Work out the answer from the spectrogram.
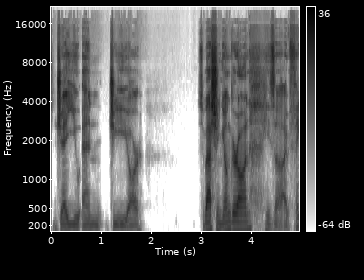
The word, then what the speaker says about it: Junger: He had a man named Sebastian, I believe pronounced Younger, but it's Junger.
